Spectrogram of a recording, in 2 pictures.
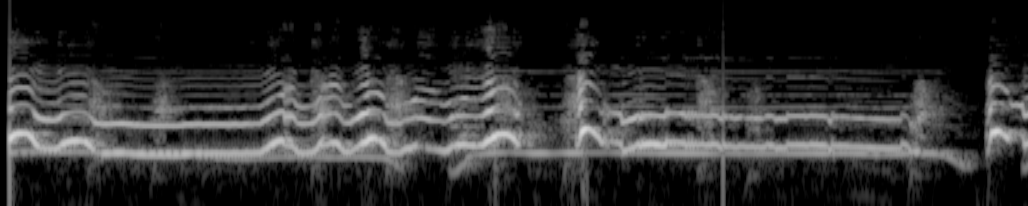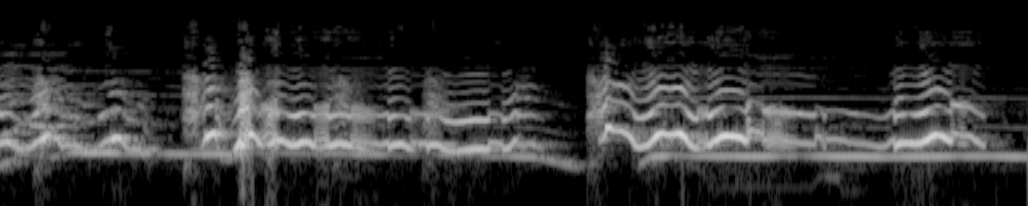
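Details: A husky howls and yodels in wavering, rising and falling tones, pausing between phrases, as if singing.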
